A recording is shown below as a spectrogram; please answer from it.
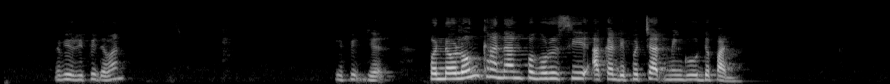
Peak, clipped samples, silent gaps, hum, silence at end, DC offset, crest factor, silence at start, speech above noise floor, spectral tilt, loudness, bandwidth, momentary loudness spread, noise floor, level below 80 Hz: -4 dBFS; under 0.1%; none; none; 1.5 s; under 0.1%; 20 dB; 0.55 s; 50 dB; -5.5 dB/octave; -21 LUFS; 10.5 kHz; 16 LU; -71 dBFS; -72 dBFS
